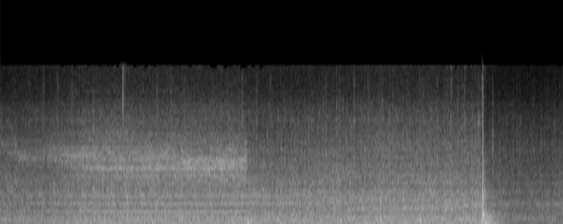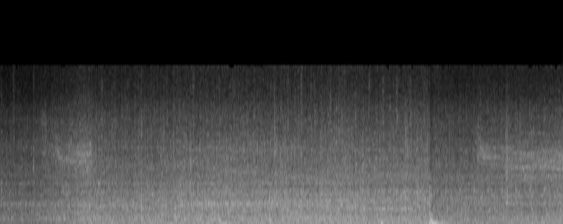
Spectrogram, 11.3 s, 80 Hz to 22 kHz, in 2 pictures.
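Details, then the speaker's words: Mercedes A-Class W168 with engine idling, stationary: sharp clunks and creaks while turning the steering wheel, from a cracked front strut spring, before strut and mount replacement. "teraz kamera na statyw i pokażę wam Jaki jest hałas podczas kręcenia kierownicą pokażę w jak pęknięta jest sprężyna"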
